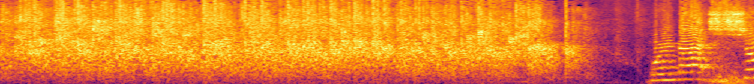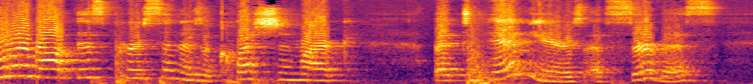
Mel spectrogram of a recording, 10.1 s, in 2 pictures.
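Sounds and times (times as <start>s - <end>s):
crowd clapping: 0.0s - 4.3s
speech: 4.3s - 9.8s.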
